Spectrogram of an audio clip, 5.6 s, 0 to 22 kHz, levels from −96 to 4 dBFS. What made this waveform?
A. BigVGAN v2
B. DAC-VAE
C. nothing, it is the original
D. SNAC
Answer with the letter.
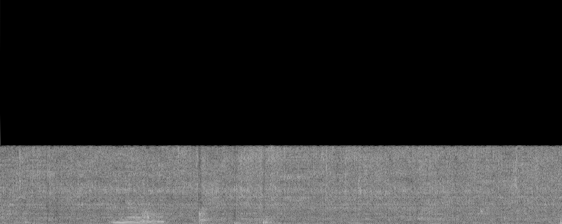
D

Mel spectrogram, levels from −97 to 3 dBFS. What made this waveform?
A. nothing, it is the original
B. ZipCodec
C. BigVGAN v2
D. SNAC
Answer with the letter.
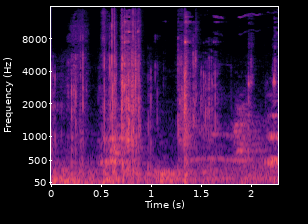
A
